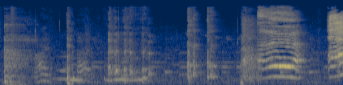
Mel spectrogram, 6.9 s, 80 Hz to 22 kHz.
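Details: Boy about a week short of 8 months old fake coughing on command: several short, deliberate cough-like bursts mixed with voiced squeals, a harmless voluntary cough.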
